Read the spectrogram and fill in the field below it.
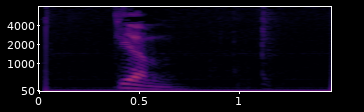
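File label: "kiem2", Teochew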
